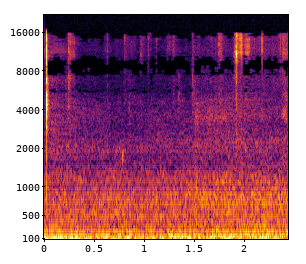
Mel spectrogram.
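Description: Quiet background inside a parked car: a low, steady hum with faint hiss and a single brief click at the very start, and no distinct event.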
